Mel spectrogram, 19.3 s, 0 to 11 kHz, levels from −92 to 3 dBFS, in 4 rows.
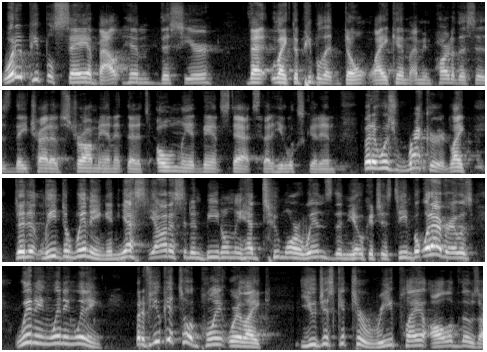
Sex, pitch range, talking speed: male, 145-205 Hz, 265 wpm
